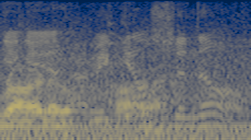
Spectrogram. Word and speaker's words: Gerardo Parra: Oh wow, Gerardo Parra went yard. That's how you say his name. Gerardo Parra.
